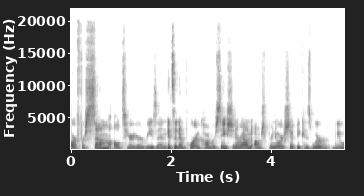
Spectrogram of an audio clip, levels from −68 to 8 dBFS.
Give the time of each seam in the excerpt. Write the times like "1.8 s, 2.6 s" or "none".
1.9 s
